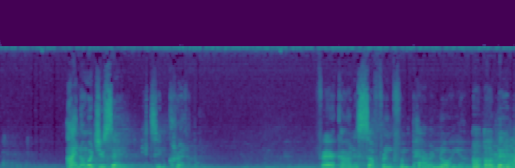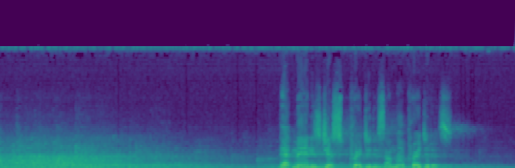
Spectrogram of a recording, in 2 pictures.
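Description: A man speaks forcefully into a microphone in a large echoing hall, with long pauses.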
